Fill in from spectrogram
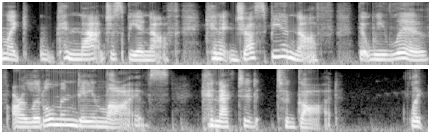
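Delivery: normal talking voice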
